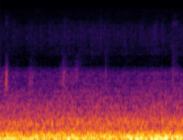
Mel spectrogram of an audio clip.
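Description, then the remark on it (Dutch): Wind blows in a steady, heavy rumble, a constant low buffeting roar that holds throughout with no voices, heard while travelling by car to South Limburg, Netherlands. “Zo, ik begint er eens heel te waaien.”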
